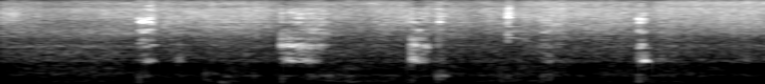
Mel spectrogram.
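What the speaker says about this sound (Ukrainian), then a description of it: "будемо смажити все на салі" Food sizzles and crackles steadily in hot lard, with a few louder pops and spatters standing out, close by, with no talking.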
